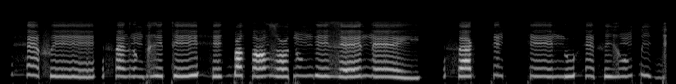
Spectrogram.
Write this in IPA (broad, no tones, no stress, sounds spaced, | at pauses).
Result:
h ɛ̃ f eː | θ ã z õ ɡ ɣ e t eː h e ɡ͡b u tˤ õ zˤ u ɗ ũ ŋ eː z ɛː n ɛ̃ː j | θ a kː ẽ kː ẽː n u h ẽ θ i ɣ ũ k͡p i ɡ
